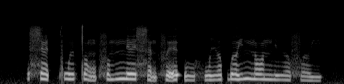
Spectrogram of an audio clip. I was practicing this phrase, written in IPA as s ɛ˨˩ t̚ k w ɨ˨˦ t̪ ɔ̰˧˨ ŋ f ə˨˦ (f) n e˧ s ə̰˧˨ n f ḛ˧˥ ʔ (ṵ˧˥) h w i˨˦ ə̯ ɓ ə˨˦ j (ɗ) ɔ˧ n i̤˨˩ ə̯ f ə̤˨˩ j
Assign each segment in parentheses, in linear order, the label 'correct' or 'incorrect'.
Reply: incorrect, incorrect, incorrect

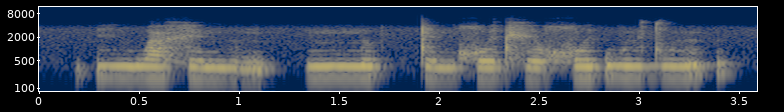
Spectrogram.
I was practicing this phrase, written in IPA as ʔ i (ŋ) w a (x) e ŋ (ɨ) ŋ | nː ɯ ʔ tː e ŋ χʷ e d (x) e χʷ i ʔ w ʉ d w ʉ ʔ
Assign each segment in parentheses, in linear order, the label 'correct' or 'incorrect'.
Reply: correct, correct, correct, correct

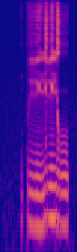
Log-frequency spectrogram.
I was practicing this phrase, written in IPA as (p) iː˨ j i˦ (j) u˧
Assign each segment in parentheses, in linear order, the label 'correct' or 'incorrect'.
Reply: correct, correct

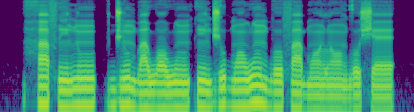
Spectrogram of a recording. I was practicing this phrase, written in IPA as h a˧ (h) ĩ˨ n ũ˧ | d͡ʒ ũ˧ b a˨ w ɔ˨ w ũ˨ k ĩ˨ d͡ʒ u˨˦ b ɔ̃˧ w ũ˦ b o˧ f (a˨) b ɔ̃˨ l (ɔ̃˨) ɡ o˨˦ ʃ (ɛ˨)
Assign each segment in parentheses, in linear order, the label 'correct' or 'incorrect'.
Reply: incorrect, incorrect, correct, incorrect

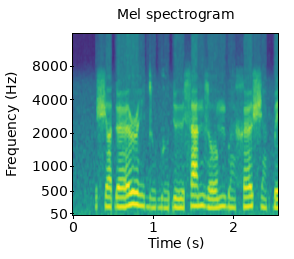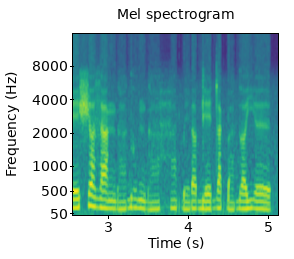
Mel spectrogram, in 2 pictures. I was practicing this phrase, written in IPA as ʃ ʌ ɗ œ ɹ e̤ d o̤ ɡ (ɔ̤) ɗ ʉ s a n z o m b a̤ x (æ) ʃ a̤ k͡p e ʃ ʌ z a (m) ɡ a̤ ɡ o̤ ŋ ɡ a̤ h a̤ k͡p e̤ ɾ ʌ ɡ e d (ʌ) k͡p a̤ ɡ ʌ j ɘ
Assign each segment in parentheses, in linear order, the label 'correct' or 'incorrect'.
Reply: incorrect, incorrect, incorrect, incorrect

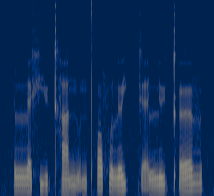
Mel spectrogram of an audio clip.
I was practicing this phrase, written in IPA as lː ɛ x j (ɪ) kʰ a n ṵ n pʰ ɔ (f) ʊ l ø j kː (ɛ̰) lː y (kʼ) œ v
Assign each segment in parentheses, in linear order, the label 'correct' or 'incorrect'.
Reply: incorrect, correct, correct, correct

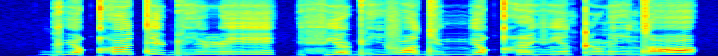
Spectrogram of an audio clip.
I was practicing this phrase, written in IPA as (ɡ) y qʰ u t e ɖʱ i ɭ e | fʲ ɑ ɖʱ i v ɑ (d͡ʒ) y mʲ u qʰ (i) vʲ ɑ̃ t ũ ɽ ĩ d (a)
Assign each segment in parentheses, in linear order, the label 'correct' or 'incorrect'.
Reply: correct, incorrect, incorrect, incorrect

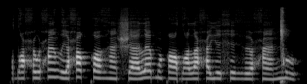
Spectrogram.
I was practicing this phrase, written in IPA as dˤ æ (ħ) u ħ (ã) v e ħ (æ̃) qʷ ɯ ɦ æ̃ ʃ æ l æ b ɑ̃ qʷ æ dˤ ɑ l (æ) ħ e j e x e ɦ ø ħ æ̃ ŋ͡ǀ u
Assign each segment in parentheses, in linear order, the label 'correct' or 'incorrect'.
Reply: correct, incorrect, incorrect, correct

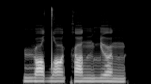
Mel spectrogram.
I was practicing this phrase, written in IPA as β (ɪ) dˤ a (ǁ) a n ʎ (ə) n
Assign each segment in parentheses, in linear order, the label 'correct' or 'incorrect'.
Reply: incorrect, incorrect, correct

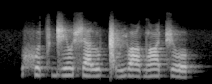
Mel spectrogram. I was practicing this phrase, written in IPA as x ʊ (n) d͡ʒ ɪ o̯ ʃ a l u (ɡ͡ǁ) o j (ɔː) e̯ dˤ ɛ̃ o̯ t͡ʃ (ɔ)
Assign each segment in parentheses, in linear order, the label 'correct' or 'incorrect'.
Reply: incorrect, correct, incorrect, incorrect

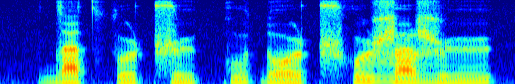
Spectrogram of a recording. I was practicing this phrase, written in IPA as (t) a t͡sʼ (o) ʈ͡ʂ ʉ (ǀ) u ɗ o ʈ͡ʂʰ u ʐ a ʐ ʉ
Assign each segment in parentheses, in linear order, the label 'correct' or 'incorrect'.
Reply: incorrect, incorrect, incorrect

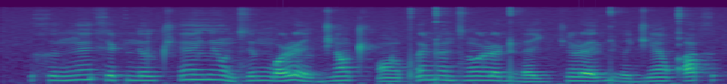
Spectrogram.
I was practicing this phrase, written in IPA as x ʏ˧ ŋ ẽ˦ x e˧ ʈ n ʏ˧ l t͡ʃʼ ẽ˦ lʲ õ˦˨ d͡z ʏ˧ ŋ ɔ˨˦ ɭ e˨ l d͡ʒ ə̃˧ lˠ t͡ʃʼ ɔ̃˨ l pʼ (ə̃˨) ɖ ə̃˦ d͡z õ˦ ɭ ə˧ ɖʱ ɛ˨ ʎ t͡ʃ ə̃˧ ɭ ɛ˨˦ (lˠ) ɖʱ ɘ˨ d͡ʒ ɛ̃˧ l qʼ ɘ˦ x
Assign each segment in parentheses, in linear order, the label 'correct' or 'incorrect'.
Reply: incorrect, incorrect

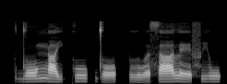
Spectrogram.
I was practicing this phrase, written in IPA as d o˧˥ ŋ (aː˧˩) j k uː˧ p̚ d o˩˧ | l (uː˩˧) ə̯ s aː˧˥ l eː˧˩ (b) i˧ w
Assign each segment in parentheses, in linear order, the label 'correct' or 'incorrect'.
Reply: incorrect, incorrect, incorrect

